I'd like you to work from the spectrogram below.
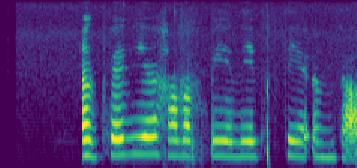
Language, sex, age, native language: Icelandic, female, 12, Icelandic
